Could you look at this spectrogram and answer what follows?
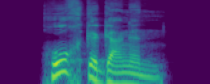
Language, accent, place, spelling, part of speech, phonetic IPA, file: German, Germany, Berlin, hochgegangen, verb, [ˈhoːxɡəˌɡaŋən], De-hochgegangen.ogg
- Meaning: past participle of hochgehen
